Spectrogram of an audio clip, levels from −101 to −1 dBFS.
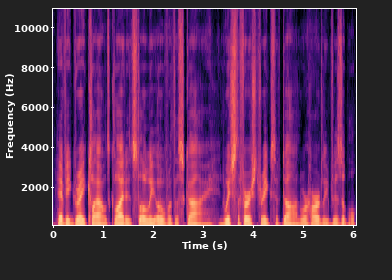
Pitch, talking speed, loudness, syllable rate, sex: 90 Hz, 180 wpm, -19 LUFS, 4.6 syllables/s, male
